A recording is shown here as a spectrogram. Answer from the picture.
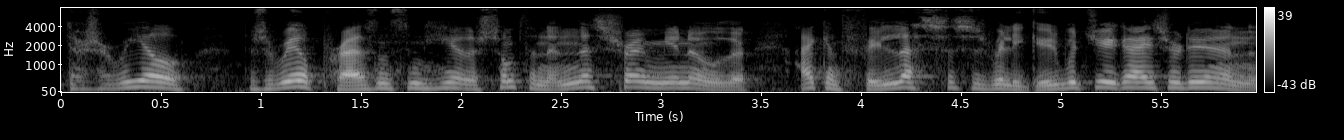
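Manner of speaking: tipsy enthusiasm. Retold or imitated. Drunk visitor telling the preacher he feels a presence, mildly imitated enthusiasm. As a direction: mildly imitate an impressed drinker, pitch lifted. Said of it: "These guys have had a few drinks".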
